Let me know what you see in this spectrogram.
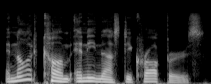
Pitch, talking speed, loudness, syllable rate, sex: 130 Hz, 170 wpm, -19 LUFS, 4.6 syllables/s, male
